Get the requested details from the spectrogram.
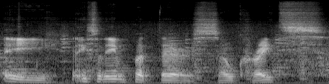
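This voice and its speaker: In a fan radio drama, a man plays a brash, opinionated radio host who teases his guests and delivers swaggering speeches and lively jokes. His voice is lowish and slow, with music playing behind.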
